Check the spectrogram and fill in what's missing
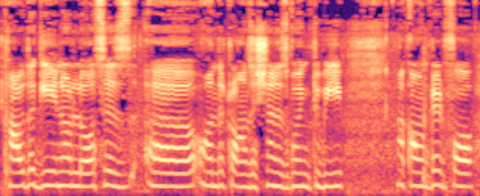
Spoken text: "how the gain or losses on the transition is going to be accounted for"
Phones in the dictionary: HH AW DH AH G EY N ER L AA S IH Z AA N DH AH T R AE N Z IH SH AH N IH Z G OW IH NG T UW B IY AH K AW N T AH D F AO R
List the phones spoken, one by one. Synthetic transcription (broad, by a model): HH AW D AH G EY N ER L AA S IH Z AA N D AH T R AE N Z IH SH AH N IH Z G OW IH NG T UW B IY AH K AW N T AH D F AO R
